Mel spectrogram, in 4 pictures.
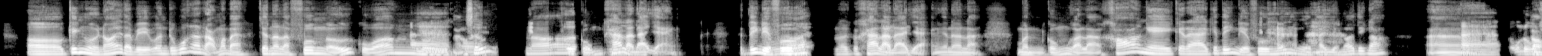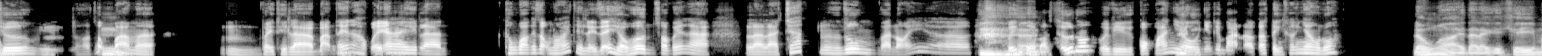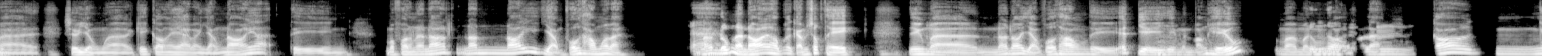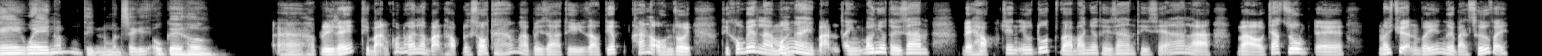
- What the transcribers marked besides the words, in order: tapping; laugh; in English: "room"; laugh; other background noise; in English: "room"
- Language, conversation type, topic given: Vietnamese, podcast, Bạn đã từng học một kỹ năng mới qua mạng chưa, và bạn có thể kể đôi chút về trải nghiệm đó không?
